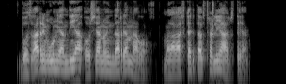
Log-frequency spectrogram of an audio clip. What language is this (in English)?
Basque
